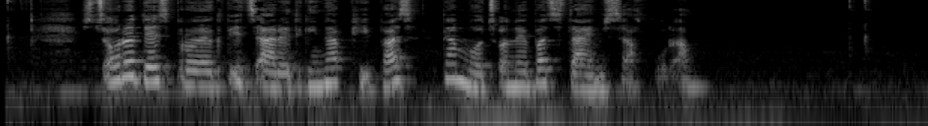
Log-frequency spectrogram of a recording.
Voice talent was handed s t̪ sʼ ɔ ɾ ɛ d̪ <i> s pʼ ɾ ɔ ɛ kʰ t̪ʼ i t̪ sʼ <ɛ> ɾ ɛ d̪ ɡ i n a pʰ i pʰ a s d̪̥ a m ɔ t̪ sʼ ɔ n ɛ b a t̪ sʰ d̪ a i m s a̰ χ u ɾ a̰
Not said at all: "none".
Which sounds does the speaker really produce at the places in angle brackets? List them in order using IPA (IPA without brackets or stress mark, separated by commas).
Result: ɛ, a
